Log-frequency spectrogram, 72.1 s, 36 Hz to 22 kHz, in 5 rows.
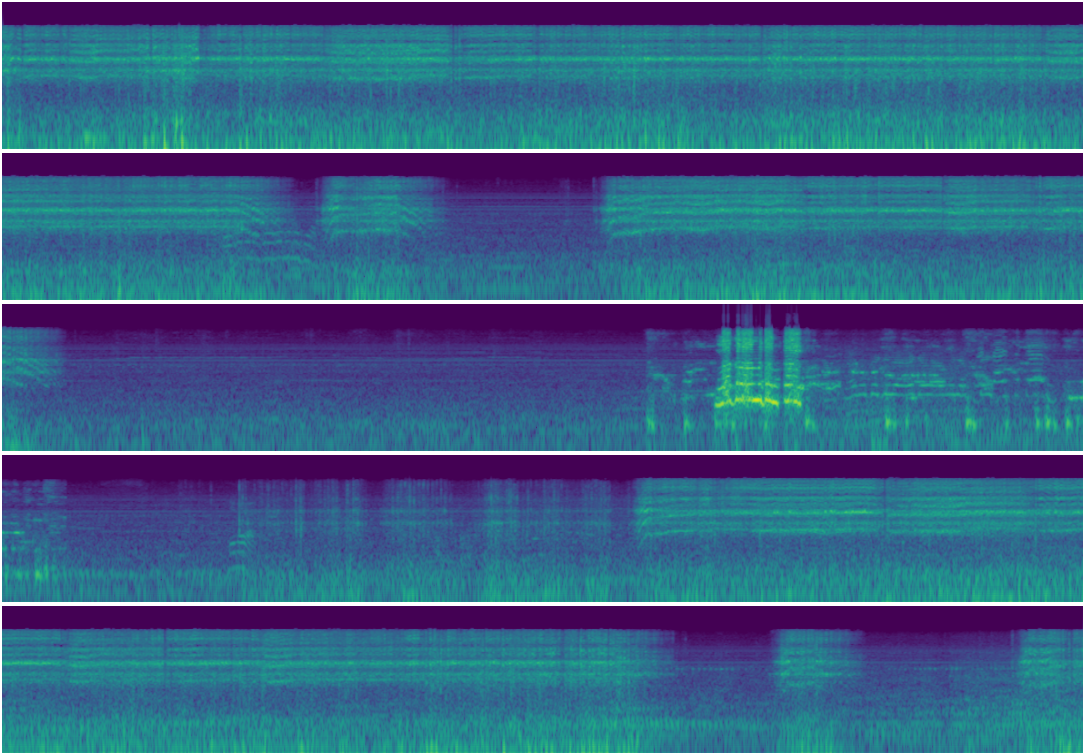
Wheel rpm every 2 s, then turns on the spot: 230, 230, 220, 220, 230, 230, 230, 230, 200, 90, 10, 130, 230, 230, 130, 0, 0, 0, 0, 0, 0, 0, 0, 10, 20, 30, 190, 220, 220, 230, 230, 230, 230, 30, 50, 50.
46-50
